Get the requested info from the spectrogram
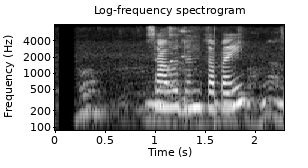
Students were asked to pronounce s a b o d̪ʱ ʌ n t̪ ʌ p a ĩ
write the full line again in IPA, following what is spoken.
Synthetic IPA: s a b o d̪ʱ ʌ n t̪ ʌ p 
